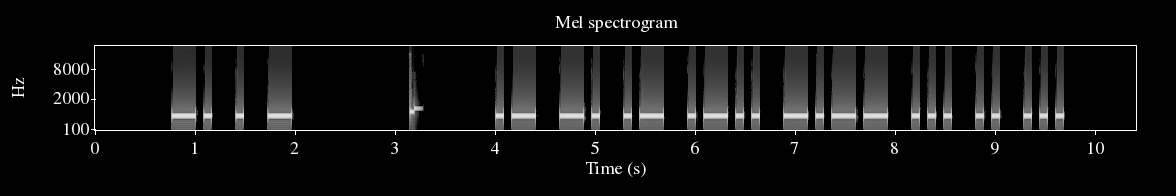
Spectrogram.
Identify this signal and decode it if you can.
Morse code, heard as a keyed tone, about 16 wpm, 700 Hz. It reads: NET ANALYSIS
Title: Sentences from Top 1400 Words - New Word Drill Alt - 15wpm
